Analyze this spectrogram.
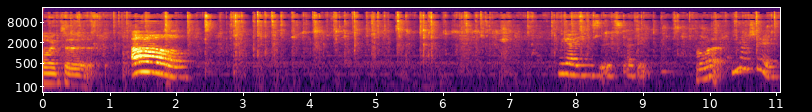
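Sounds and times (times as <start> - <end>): plastic packets clicking and crinkling: 0.0 - 11.0.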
